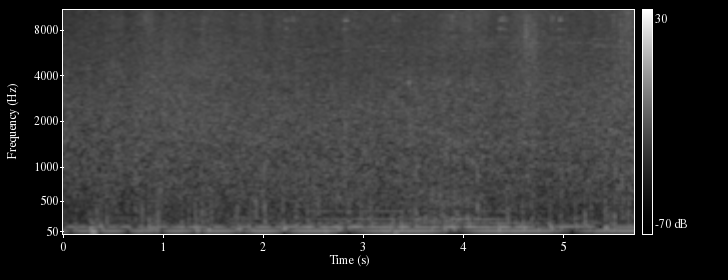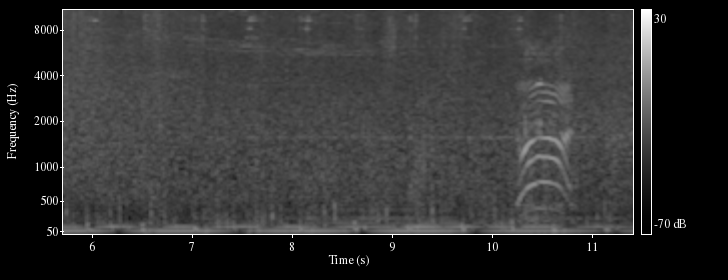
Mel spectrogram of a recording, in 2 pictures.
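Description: Galloping horse hooves in the video game Red Dead Redemption 2, a steady rhythmic drumming that runs through the whole stretch under wind and game ambience, with a brief whinny near the end.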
